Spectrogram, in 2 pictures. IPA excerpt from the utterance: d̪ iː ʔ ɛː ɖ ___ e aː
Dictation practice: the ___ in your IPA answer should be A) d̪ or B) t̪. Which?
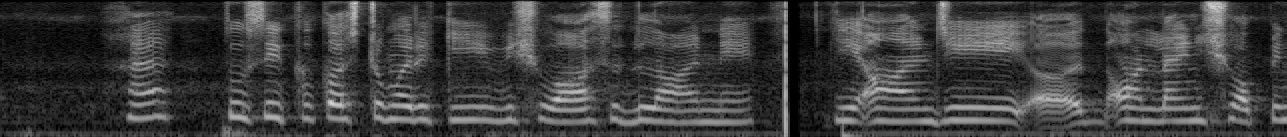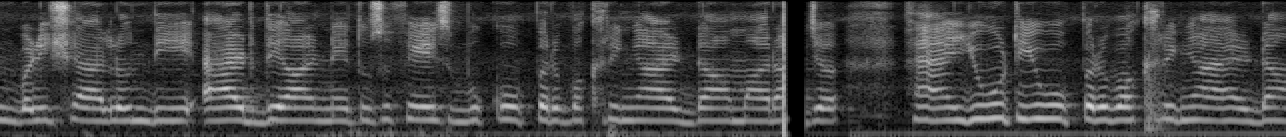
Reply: A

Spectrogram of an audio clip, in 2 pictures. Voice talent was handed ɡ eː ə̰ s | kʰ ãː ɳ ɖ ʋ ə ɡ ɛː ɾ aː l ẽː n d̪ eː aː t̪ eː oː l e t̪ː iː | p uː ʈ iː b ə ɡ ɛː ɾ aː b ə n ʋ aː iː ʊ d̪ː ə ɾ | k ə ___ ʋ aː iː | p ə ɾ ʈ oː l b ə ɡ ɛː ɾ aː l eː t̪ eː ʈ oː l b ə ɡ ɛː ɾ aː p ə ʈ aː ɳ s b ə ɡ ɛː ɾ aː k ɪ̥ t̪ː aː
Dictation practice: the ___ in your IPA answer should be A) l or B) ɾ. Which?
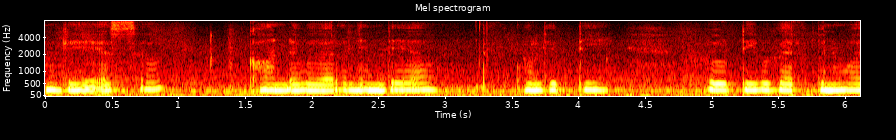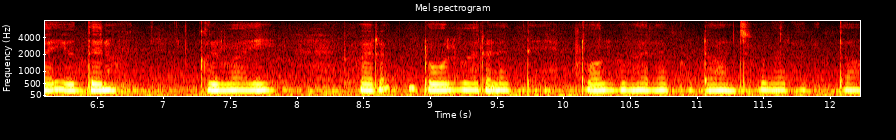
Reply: A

